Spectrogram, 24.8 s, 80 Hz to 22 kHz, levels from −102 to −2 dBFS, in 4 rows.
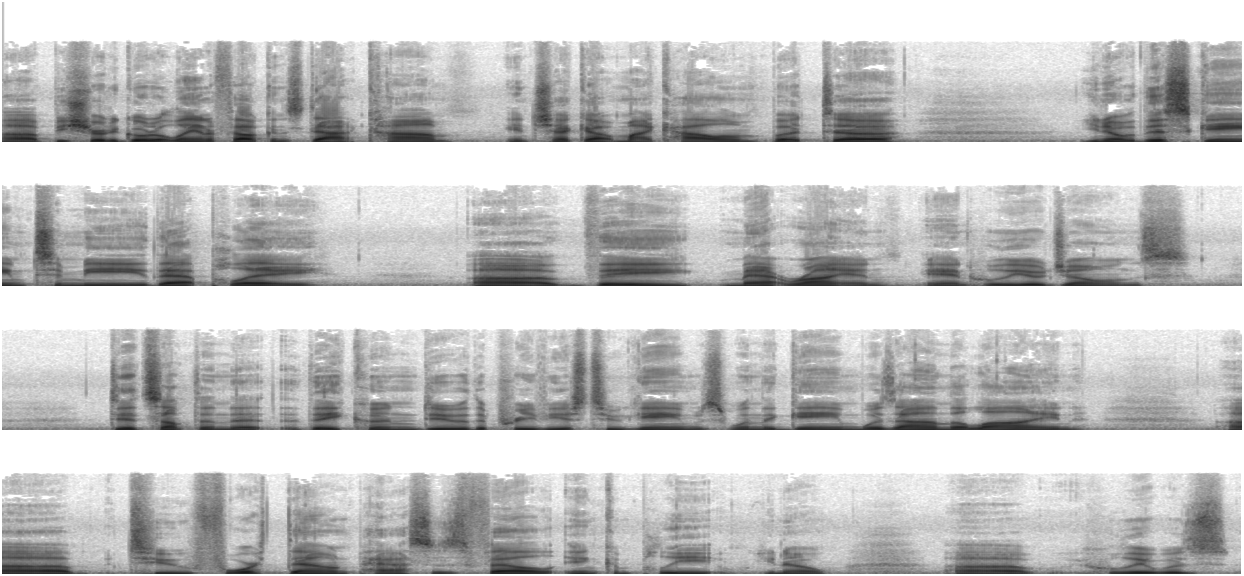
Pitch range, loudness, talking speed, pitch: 95-110 Hz, -20 LUFS, 140 wpm, 105 Hz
